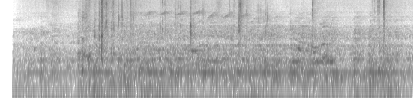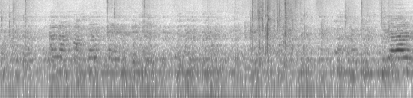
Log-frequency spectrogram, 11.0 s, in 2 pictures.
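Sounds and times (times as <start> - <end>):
birds chirping: 0.2 - 11.0
steady low hum: 0.2 - 11.0.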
